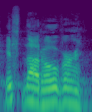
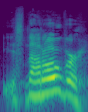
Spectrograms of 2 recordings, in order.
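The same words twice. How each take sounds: First: Said in the usual way. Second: Loud and high, urging her to hold on; insistent reassurance. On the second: Retold or imitated. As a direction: press the words hard on the grieving mother. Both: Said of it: "And I said, "Penny".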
